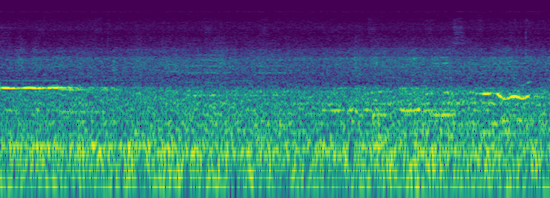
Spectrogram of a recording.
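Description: Steady road and engine noise of a car cruising at highway speed, heard from inside the cabin, as it overtakes a semi-trailer truck. A faint wavering tone sits over it near the start and again near the end.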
